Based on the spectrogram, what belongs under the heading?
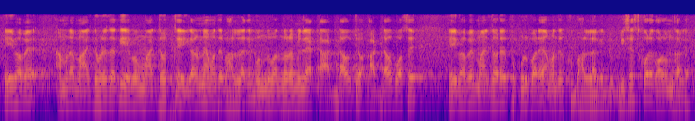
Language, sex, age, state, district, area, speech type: Bengali, male, 18-30, West Bengal, Purulia, urban, spontaneous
